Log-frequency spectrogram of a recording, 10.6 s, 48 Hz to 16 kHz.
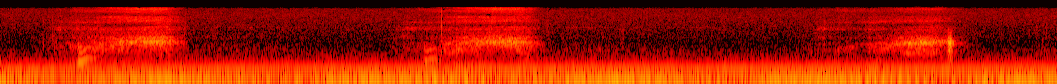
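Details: Snoring recorded during sleep with the SnoreLab app on 2025/02/23: three rough snores on the in-breath about every four seconds, around 15 breaths a minute, over a steady low hum.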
